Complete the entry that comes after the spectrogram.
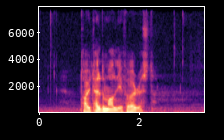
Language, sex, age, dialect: Faroese, male, 61+, Suðurstreymoy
